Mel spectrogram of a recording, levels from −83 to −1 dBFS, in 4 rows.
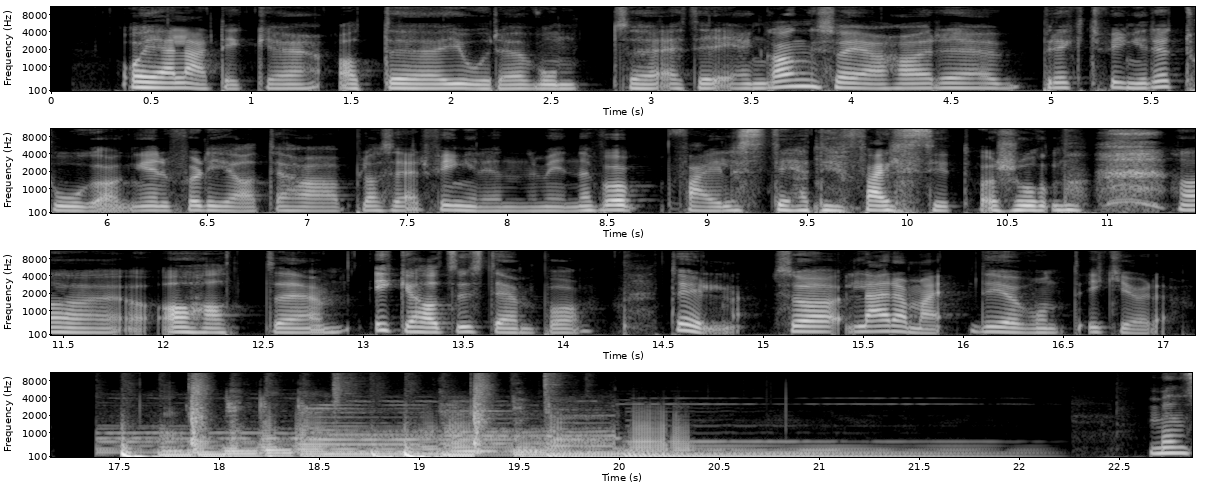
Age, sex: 20-39, female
